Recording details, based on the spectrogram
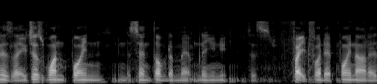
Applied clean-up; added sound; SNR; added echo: none; none; none; none.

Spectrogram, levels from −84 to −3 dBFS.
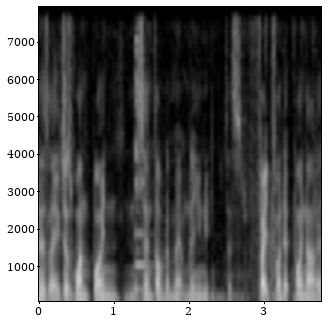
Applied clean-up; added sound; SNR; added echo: none; Cowbell; 17 dB; none.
